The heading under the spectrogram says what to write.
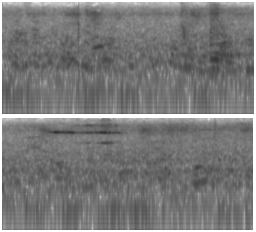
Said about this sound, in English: No, there's a car.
